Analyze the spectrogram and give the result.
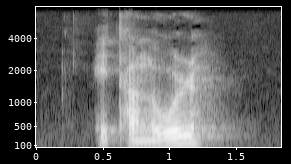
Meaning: ethanol
- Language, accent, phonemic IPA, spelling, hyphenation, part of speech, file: German, Austria, /ˌetaˈnoːl/, Ethanol, Etha‧nol, noun, De-at-Ethanol.ogg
